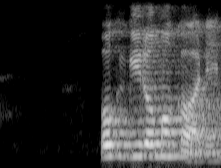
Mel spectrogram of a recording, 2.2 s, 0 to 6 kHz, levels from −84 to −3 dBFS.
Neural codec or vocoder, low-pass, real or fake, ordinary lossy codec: none; 5.4 kHz; real; Opus, 24 kbps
